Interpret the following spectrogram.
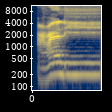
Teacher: Lalu bitul ya alimnya tinggal dibuat 6 harokat.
